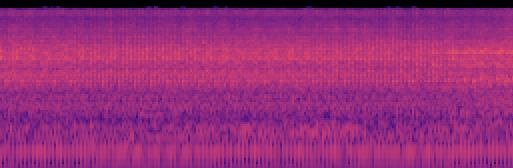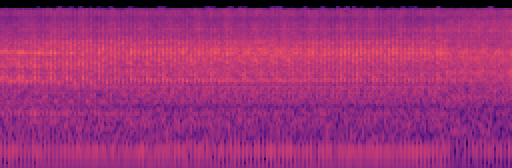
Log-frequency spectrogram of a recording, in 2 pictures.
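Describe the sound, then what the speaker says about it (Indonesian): An Isuzu Panther diesel engine idles steadily up close after repair of a tapping knock, a constant mechanical hum with a fine rapid rattle running through it, no voices. "Ini adalah suara mesinnya setelah mesin diperbaiki."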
